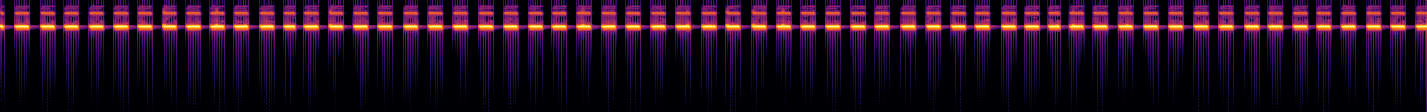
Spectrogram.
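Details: Steady high chirps from a male cricket on a summer evening, about four short bursts each second in a relentless, metronome-like pattern; background otherwise silent.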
